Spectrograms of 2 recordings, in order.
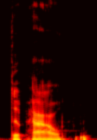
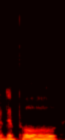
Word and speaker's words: DePaul: on your name there, DePau. Sorry I got that one wrong. Alia DePaul, thank you for the grace and the phonetics. We got it locked in now, DePaul, like applause but with extra class.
